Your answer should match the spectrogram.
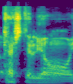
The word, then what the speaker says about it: Castellón: Peníscola, Castellón. You have to say it like that.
